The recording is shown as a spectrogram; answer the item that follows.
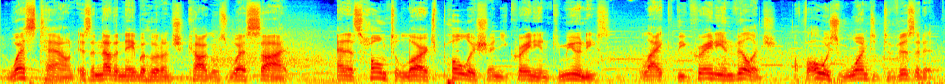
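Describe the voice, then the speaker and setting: A man from Russia reading a scripted voice-over for a travel vlog, in an even, informative tour-guide manner. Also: medium pitch, brisk, faint music behind.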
